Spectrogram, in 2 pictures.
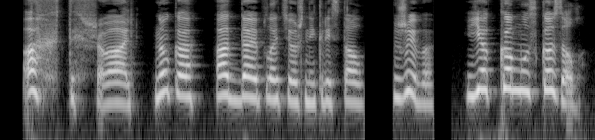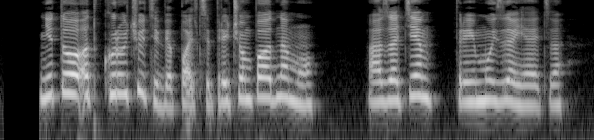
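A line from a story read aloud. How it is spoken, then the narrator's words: Good-natured deep bass. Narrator (Russian): добродушно пробасил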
